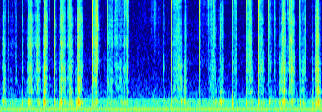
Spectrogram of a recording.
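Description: Fingertips and long nails tap and scratch the front of a closed paperback novel, *Shutter Island*, which has a glossy card cover and lies on a bedsheet. The result is a quick, uneven series of crisp, bright clicks and short papery scrapes that die away fast, over a steady low hum.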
